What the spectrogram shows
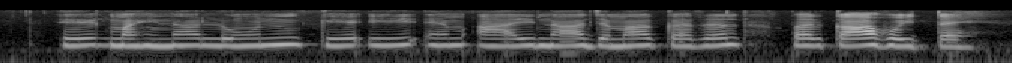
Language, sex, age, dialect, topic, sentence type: Magahi, male, 18-24, Central/Standard, banking, question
